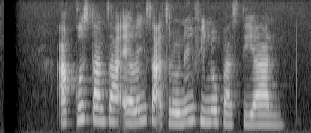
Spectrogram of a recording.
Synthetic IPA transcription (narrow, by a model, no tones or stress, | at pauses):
ʔa̰ɡ̥ʊst̪ant͡ʃaʔelɪŋsa̰ʔd̥ʒ̥ɾonɪŋfinob̥a̤st̪ian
